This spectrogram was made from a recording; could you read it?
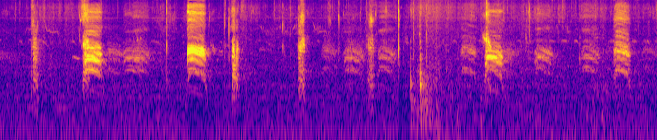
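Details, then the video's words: Angry crows competing for food caw repeatedly, loud harsh notes mixed with softer distant ones, about one every second, with a brief thump midway. "Angry kauwa ki awaaz | Crow bird Fight for Food"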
